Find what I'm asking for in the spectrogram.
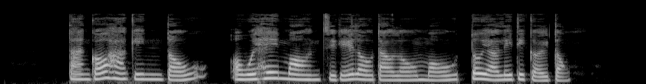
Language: Cantonese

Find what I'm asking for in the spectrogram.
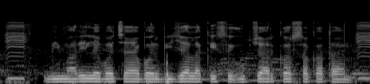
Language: Chhattisgarhi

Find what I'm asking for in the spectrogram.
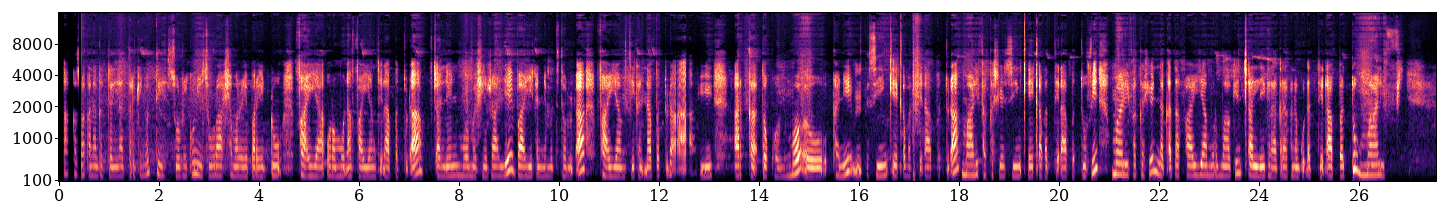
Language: Oromo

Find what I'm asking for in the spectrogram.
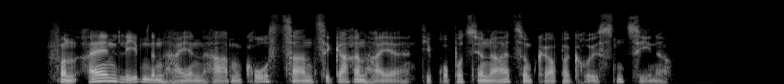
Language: German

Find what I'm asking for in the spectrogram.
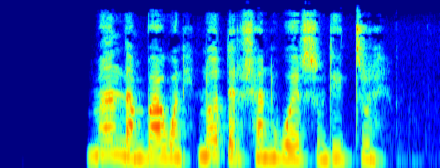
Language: Western Highland Purepecha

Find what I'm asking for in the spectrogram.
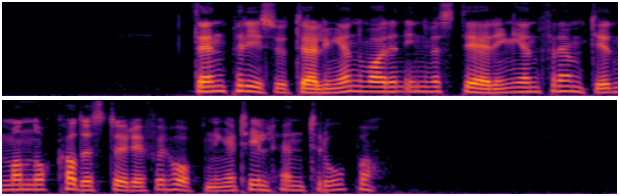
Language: Norwegian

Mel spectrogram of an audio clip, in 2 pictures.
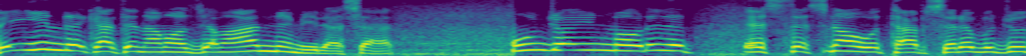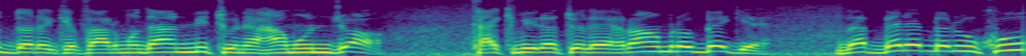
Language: Persian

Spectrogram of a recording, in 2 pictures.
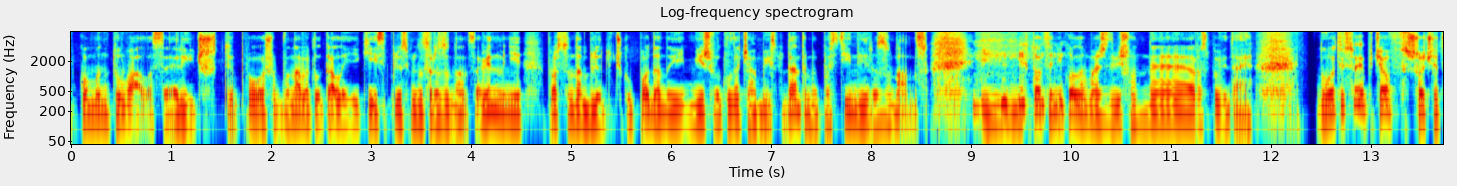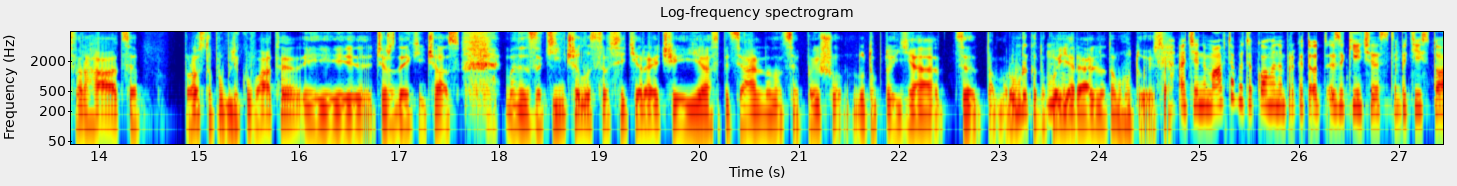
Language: Ukrainian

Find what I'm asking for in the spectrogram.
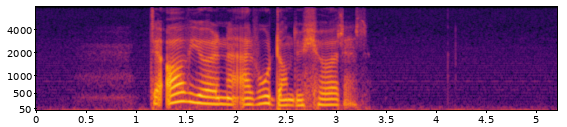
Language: Norwegian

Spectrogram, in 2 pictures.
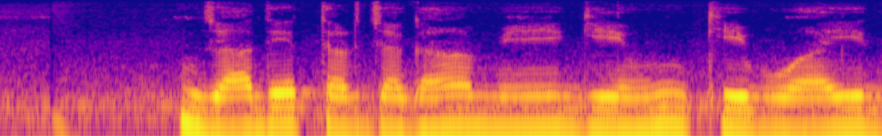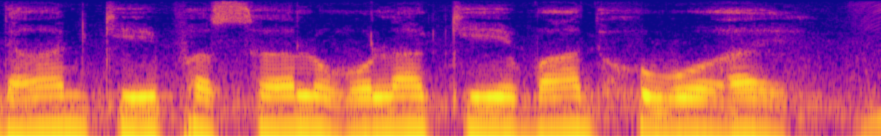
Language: Magahi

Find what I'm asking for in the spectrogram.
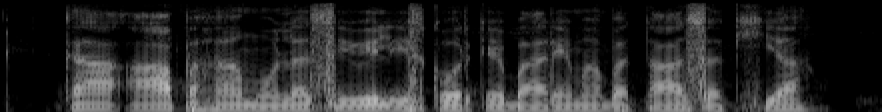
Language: Chhattisgarhi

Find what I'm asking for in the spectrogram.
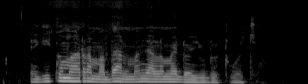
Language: Luo (Kenya and Tanzania)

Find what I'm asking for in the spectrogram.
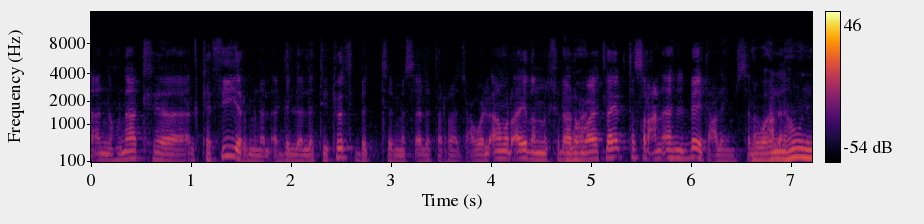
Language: Arabic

